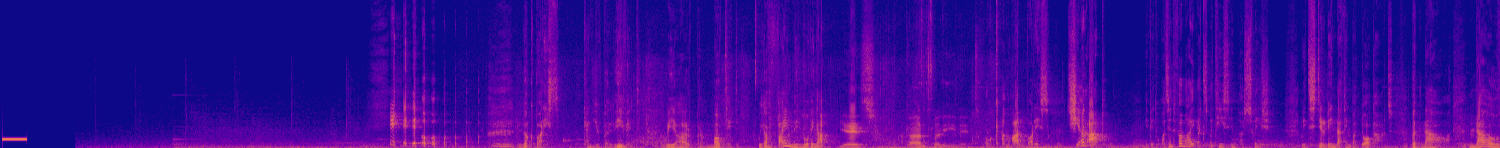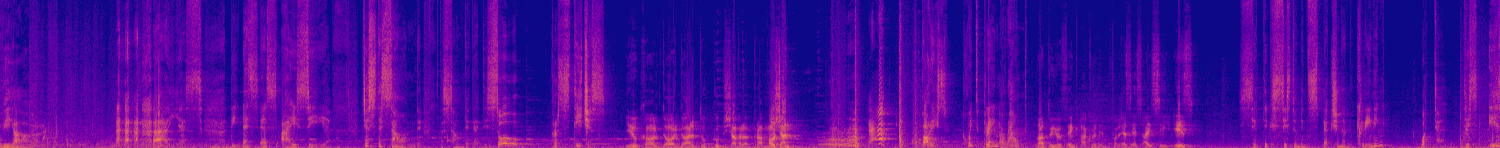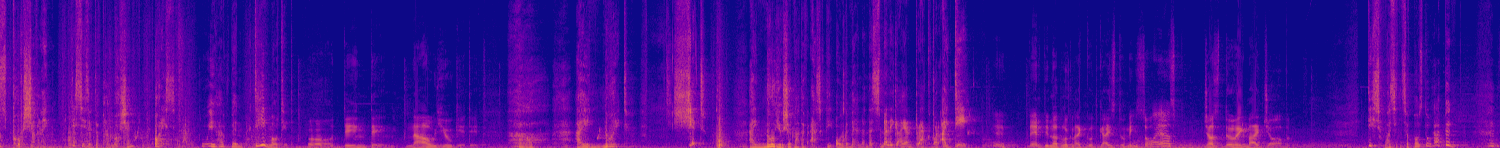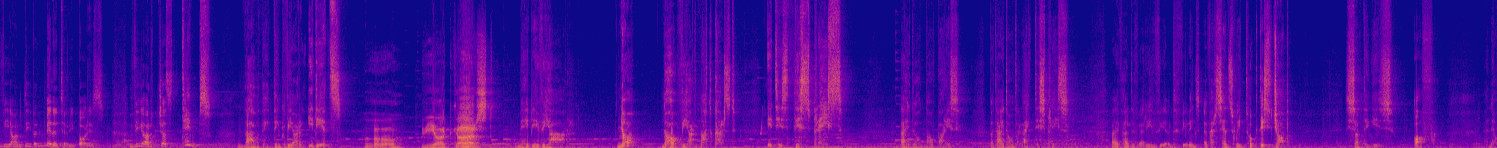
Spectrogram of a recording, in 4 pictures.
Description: Character Voice Demos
